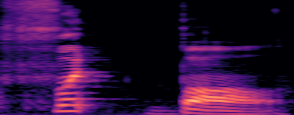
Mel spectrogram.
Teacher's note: have it happen in a two-syllable word like foot ball that there's more stress on that first syllable so you'd use a primary stress mark for foot ball and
